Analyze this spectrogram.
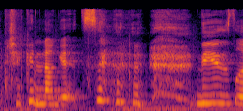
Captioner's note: laughing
